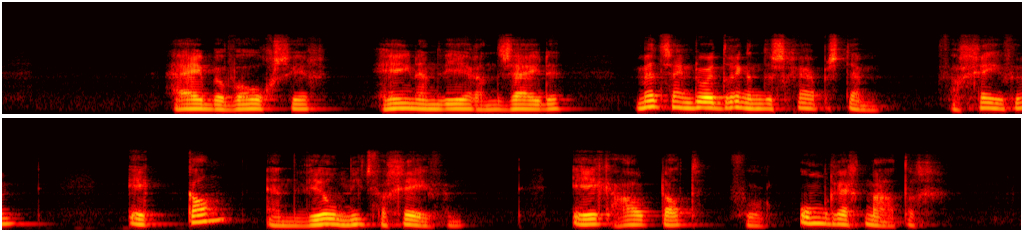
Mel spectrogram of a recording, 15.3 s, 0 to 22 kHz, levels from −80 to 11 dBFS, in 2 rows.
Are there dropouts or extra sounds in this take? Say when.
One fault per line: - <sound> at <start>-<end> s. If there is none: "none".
none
